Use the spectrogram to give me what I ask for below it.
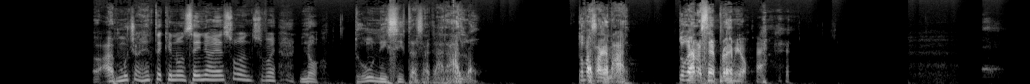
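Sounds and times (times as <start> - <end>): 
speech: 0.9 - 4.9, 5.8 - 8.0
sneeze: 4.4 - 4.8, 5.8 - 7.9.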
